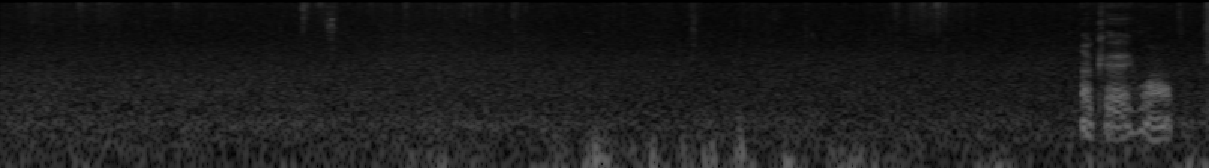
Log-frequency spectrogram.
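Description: A crow pecks at wooden sticks with light clicks.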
